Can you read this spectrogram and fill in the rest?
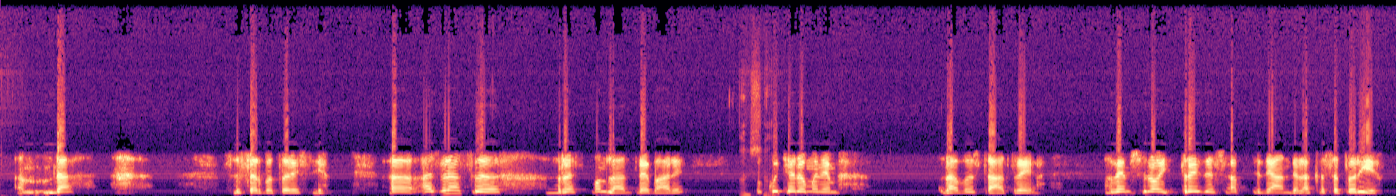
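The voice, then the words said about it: Slightly hoarse female voice. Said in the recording (Romanian): “Sunt un pic răgușită.”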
